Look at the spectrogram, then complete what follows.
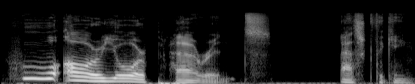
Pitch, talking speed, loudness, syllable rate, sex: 140 Hz, 100 wpm, -15 LUFS, 3.3 syllables/s, male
